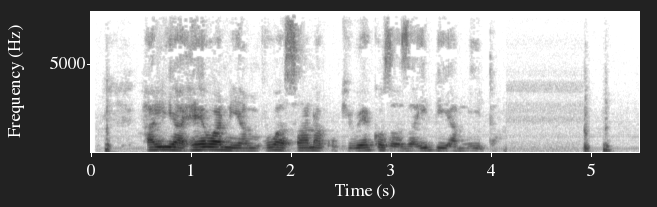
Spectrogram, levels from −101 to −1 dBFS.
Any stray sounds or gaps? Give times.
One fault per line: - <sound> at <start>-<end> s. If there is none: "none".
none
